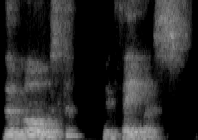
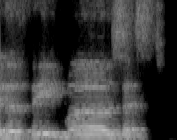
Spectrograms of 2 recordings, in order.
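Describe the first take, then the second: First: "the most famous", stress on "most"; teacher giving the right answer; correct form demo. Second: Slow "the famousest", the wrong form laid out for students; "the famousest" drawn out as a bad example; wrong form demo. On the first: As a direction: model the right form for students. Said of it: "para adjetivos como famous". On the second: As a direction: spell out the mistake slowly. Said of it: "Não dá". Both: Shown as a demonstration.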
